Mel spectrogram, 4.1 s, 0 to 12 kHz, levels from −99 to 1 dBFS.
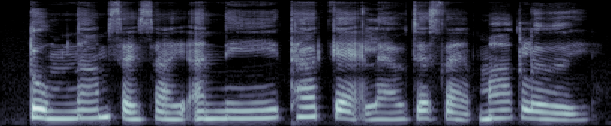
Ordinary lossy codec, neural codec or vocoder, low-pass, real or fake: none; none; none; real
